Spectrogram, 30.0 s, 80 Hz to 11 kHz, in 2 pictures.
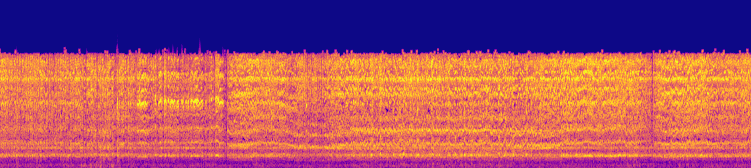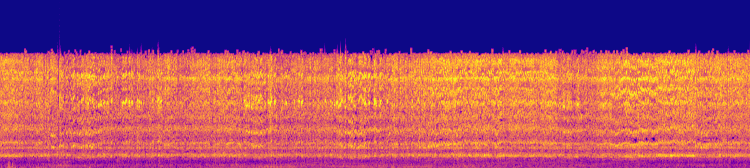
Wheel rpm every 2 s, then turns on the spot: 230, 230, 220, 200, 190, 210, 230, 230, 220, 230, 230, 220, 230, 220, 230.
none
